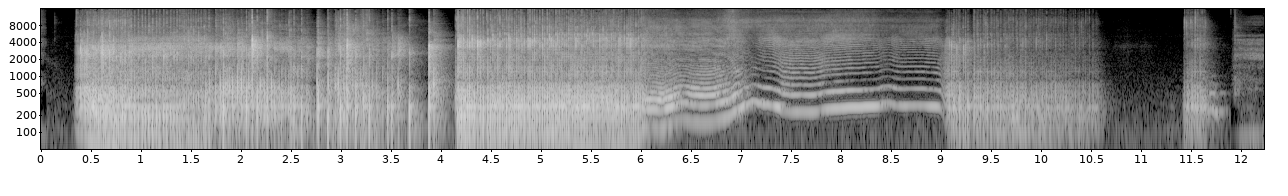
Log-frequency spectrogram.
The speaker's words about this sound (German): Der hat ja, ja. einige Facetten. Also er ist am Anfang sehr feucht und dann äh, geht er so, zischt er so mhm. weg und dann kommt nochmal so ein kleiner Nachfurz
